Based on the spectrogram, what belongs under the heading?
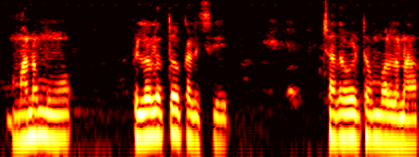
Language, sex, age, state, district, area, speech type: Telugu, male, 18-30, Andhra Pradesh, Bapatla, rural, spontaneous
